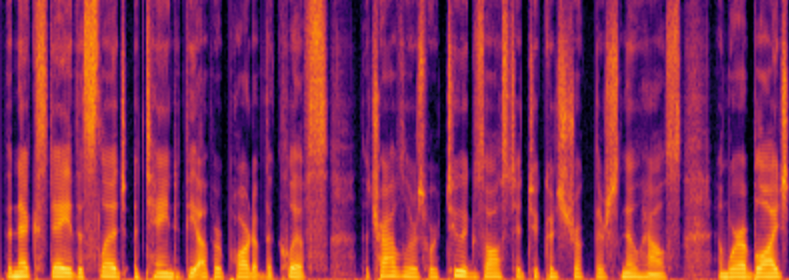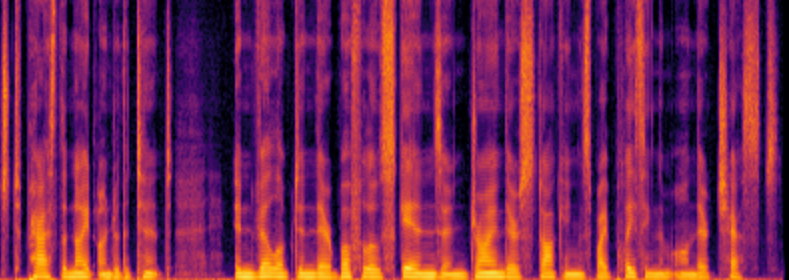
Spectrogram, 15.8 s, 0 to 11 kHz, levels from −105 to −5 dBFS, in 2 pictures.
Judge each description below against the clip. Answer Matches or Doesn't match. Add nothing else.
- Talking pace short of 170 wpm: Doesn't match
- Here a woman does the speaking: Matches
